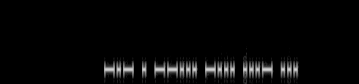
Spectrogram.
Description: Morse code, heard as a keyed tone, about 36 wpm, 700 Hz. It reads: KE7BVS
